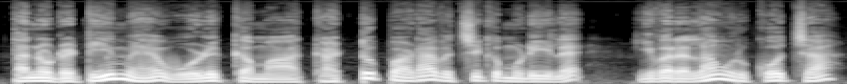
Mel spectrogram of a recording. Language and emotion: Tamil, disgusted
